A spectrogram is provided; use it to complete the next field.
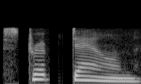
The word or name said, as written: stripped-down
